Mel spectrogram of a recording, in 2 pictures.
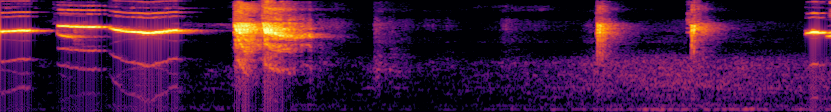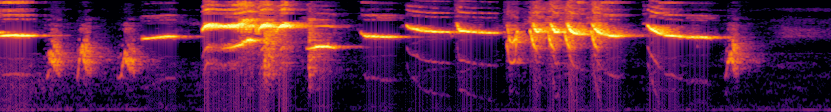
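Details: Golden-bellied gerygone tutor song: sets of high, sweet, sliding whistles broken by a pause of near silence and faint rustle, then resuming with quick chips and descending whistled notes over a low hum.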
